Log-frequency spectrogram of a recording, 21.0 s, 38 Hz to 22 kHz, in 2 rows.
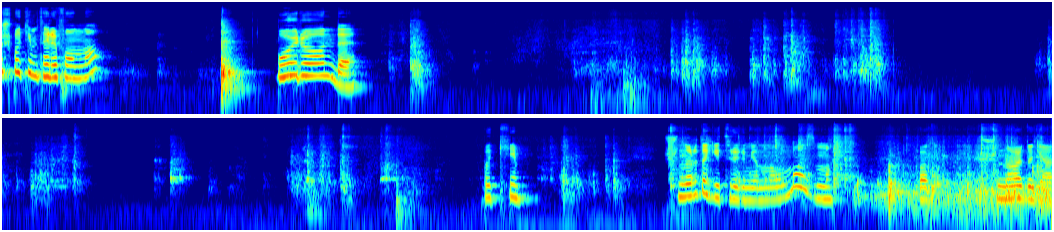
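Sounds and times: plastic toy tools clattering: 0:06.6 - 0:09.0, 0:10.3 - 0:14.4, 0:15.9 - 0:21.0.

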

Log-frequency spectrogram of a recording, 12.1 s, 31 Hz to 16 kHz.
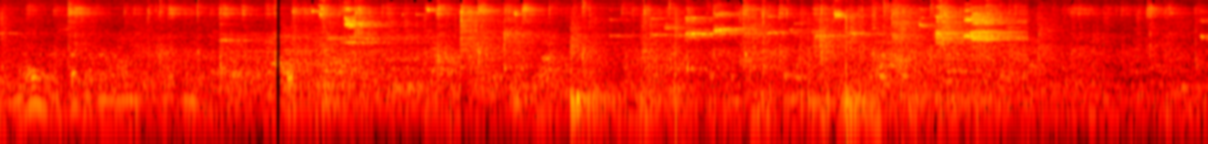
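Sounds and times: background chatter in a hall: 0:00.0 - 0:12.0.

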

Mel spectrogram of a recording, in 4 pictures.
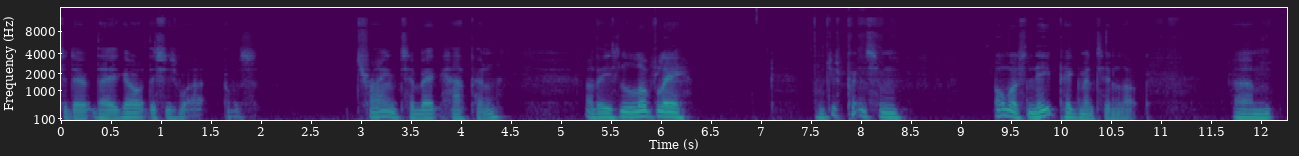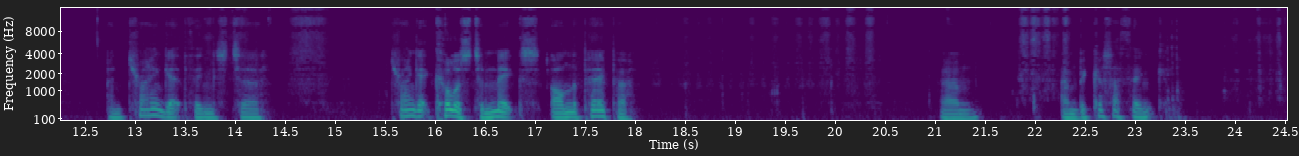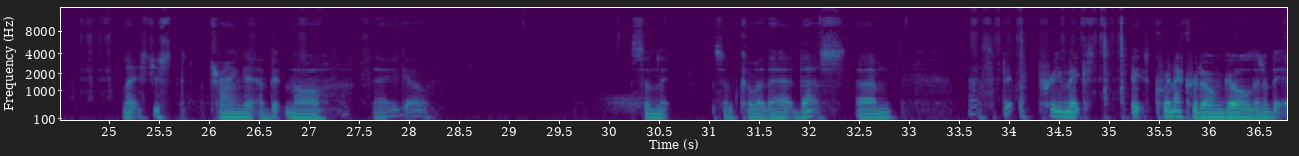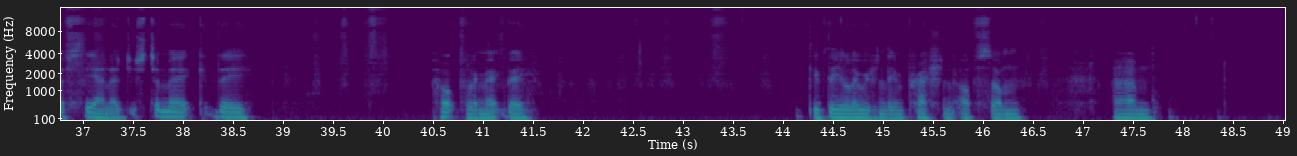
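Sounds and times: paintbrush scuffing on paper: 0:07.6 - 0:09.2, 0:13.2 - 0:15.1, 0:18.0 - 0:20.6, 0:21.7 - 0:22.5, 0:23.8 - 0:25.3, 0:33.6 - 0:35.2, 0:39.0 - 0:40.3, 0:41.0 - 0:44.1, 0:46.3 - 0:46.8.

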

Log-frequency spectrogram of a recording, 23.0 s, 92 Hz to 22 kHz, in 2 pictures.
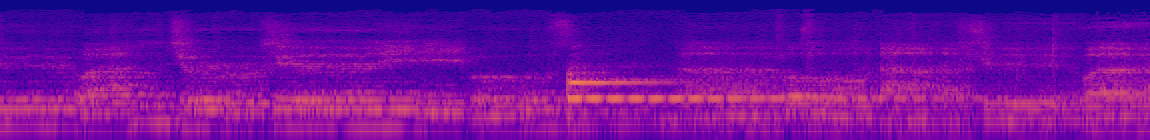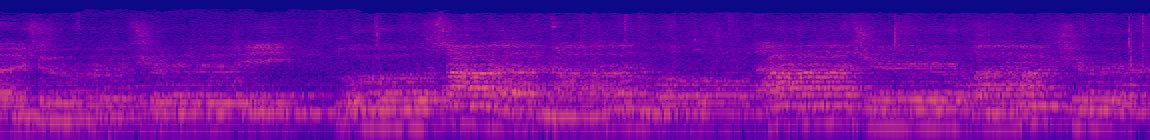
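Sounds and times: group chanting in unison: 0:00.0 - 0:23.0
struck bell ringing: 0:05.7 - 0:09.1.

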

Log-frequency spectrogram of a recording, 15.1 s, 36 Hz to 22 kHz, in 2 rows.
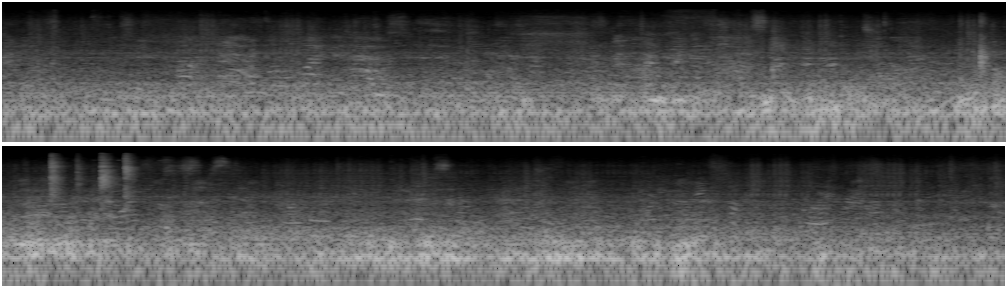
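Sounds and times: train rumbling on rails: 0:00.0 - 0:15.0.

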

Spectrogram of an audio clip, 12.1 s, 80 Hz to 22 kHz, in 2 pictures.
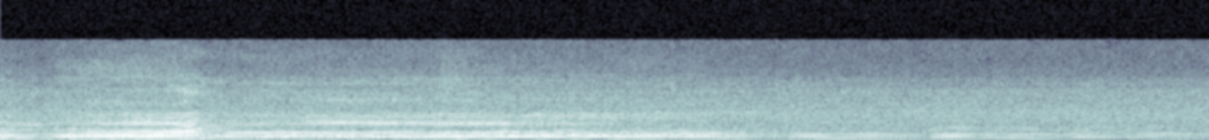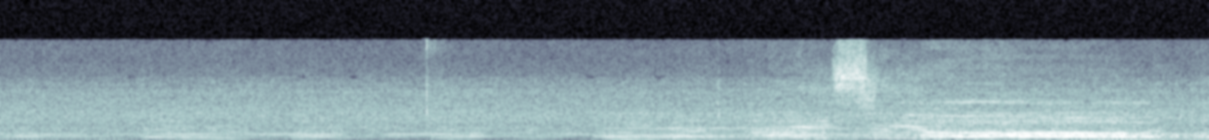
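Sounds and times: choir singing a hymn: 0:00.0 - 0:05.0, 0:09.0 - 0:12.0.

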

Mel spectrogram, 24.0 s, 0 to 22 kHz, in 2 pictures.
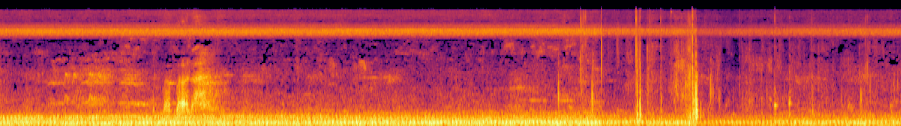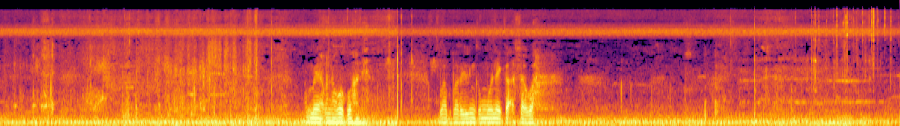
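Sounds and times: high insect trill: 0:00.0 - 0:24.0.

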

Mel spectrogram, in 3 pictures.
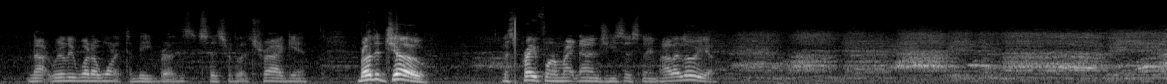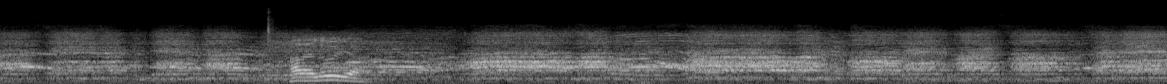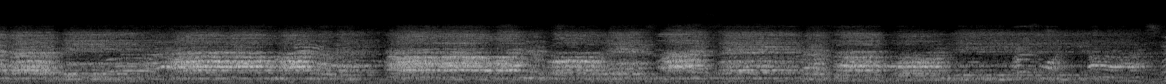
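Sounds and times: choir singing: 0:07.2 - 0:35.0.

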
